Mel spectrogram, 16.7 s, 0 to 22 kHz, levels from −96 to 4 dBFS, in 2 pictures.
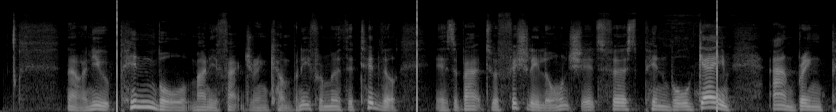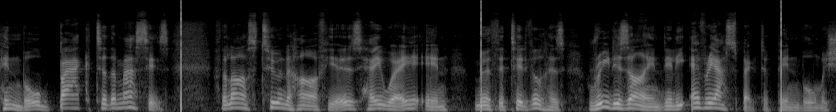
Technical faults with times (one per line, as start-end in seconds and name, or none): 1.17 file header played as audio
4.17 file header played as audio
7.17 file header played as audio
10.17 file header played as audio
13.17 file header played as audio
16.17 file header played as audio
